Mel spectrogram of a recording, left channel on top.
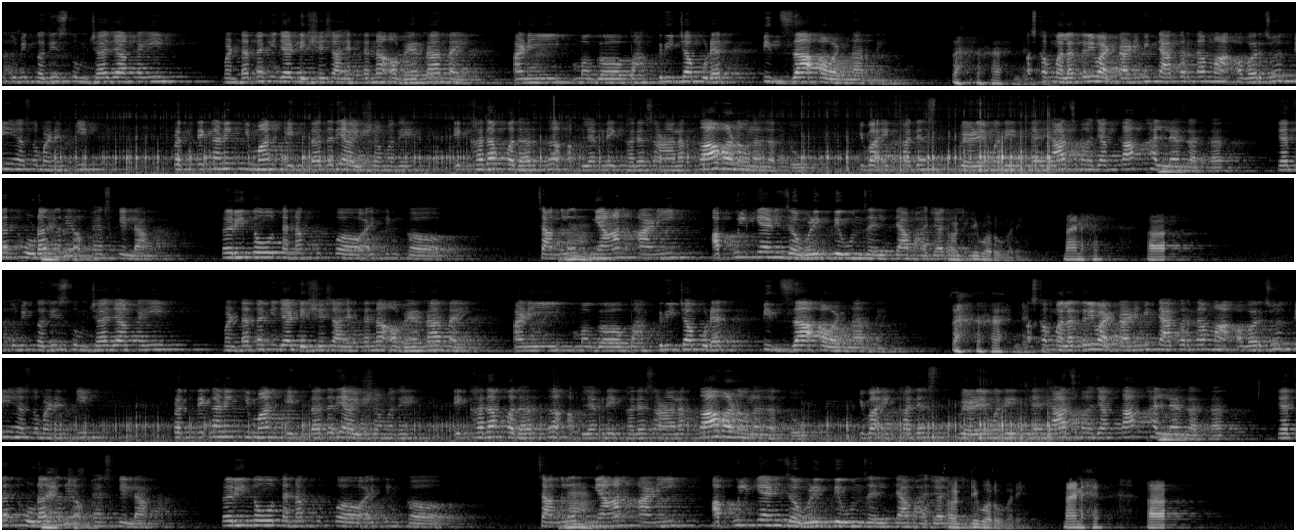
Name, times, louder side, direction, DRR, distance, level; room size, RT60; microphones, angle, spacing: voice 1, 0.0-1.6 2.2-4.7 5.1-7.2 7.6-8.9 10.2-13.8 14.7-17.1 17.5-21.0 21.5-25.2 25.7-27.3 28.1-30.3 31.3-32.6 33.0-35.5, left 1 dB, 5° left, 2 dB, 3.4 m, -29 dB
voice 2, 9.5-10.3 24.5-24.8 26.3-26.6 31.5-31.9 35.3-36.1 36.5-37.5, right 3 dB, 65° right, 12 dB, 1.1 m, -30 dB
sound 1, 13.4-23.5, left 4 dB, 80° left, 2.5 m, -37 dB
29.5 x 22.0 x 8.9 m, 1.1 s
head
